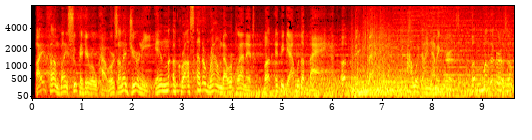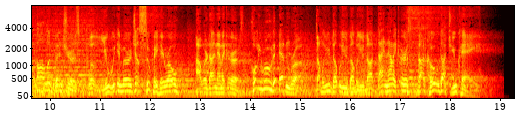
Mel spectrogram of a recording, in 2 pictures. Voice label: superhero

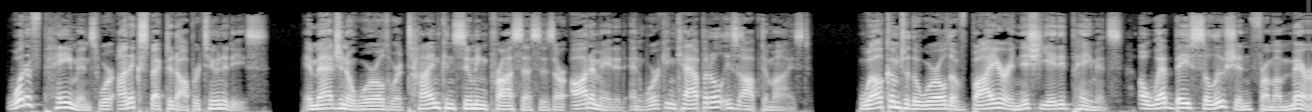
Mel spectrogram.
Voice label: corporate

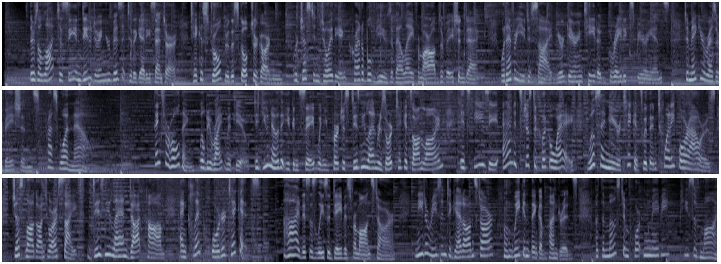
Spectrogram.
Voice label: american corporate

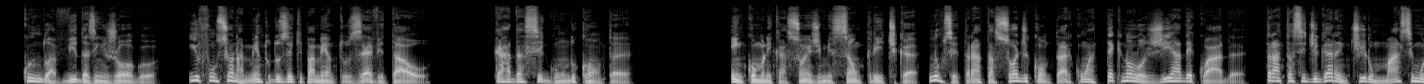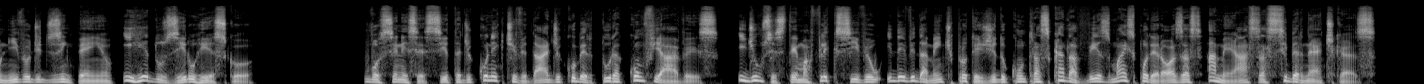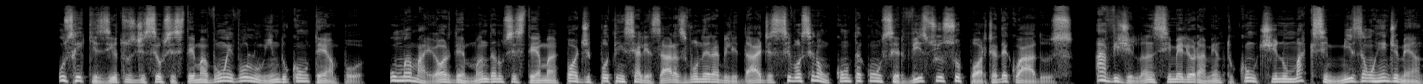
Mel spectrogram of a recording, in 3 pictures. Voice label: brazilian portuguese web script; motorola

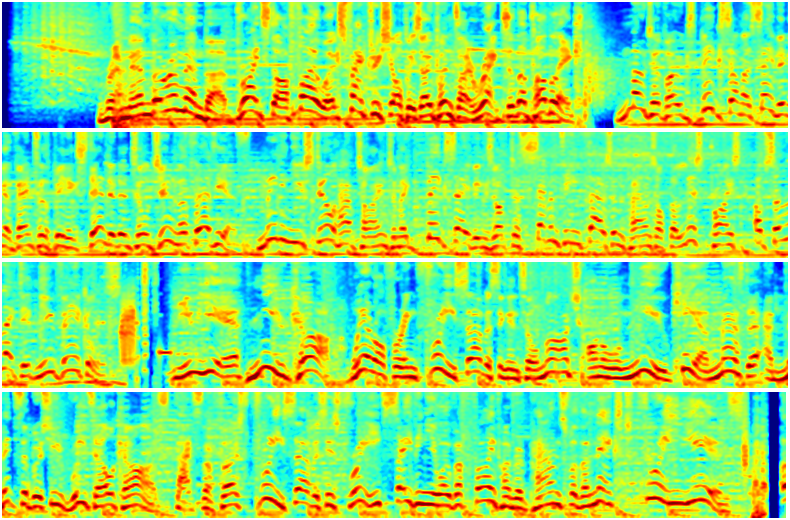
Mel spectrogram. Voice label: commercial hard sell

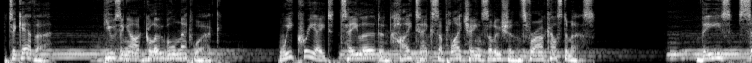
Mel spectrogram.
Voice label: video corporate formal

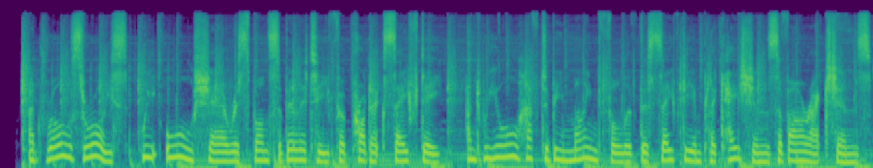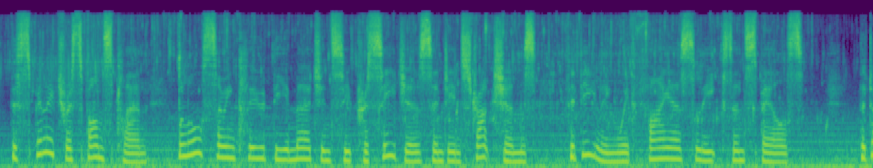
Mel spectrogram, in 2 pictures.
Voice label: elearning

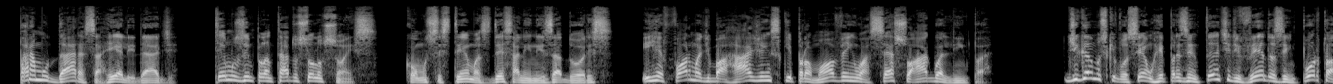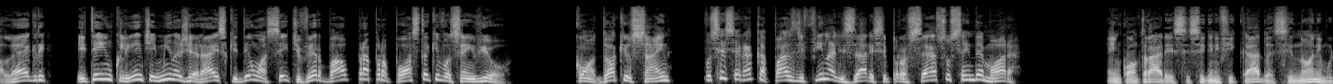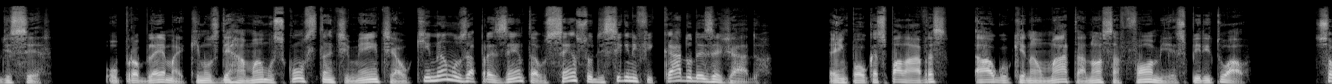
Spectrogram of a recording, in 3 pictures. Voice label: brazilian portuguese narration

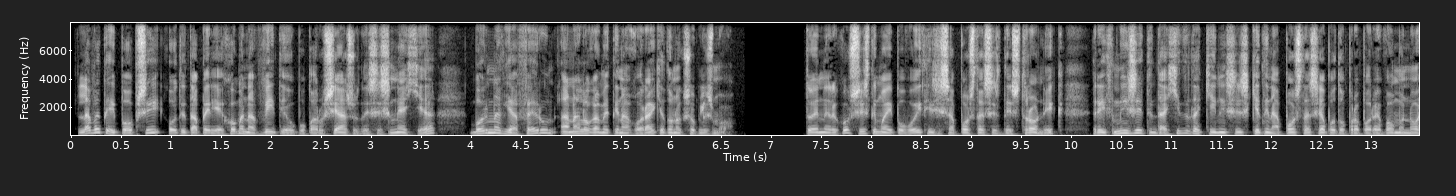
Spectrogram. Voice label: greek voice e-learning

